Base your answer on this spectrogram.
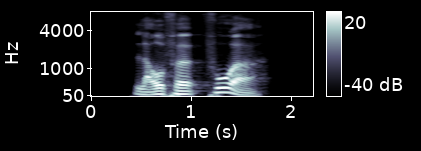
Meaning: inflection of vorlaufen: 1. first-person singular present 2. first/third-person singular subjunctive I 3. singular imperative
- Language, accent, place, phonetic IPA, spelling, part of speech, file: German, Germany, Berlin, [ˌlaʊ̯fə ˈfoːɐ̯], laufe vor, verb, De-laufe vor.ogg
